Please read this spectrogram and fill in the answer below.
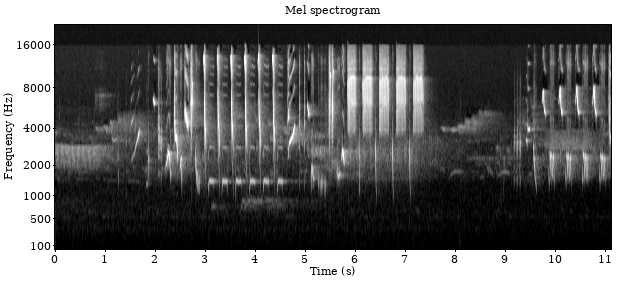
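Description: Birdsong: a small bird sings a quick run of short, sharp chirps, about three a second, then a string of about five higher, longer notes. After a pause of about two seconds, a shorter phrase of chirps comes near the end.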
